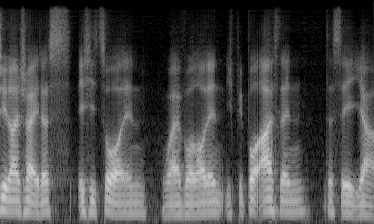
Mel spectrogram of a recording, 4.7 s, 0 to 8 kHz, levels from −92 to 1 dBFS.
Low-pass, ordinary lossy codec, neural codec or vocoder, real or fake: 7.2 kHz; none; codec, 16 kHz, 0.3 kbps, FocalCodec; fake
